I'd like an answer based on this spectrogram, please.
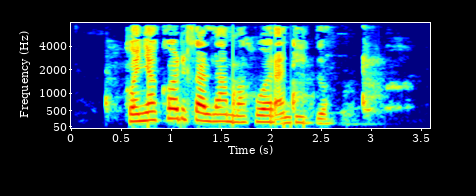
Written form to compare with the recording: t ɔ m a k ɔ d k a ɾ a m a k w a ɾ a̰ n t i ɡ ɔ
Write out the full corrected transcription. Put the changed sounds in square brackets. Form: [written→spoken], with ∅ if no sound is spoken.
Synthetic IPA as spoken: [t→k] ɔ [m→ɲ] a k ɔ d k a [ɾ→l] a m a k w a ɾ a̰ n [t→d] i ɡ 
